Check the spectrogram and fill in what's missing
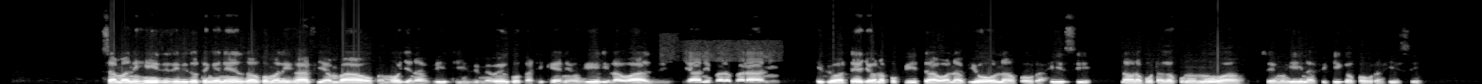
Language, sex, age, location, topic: Swahili, male, 25-35, Dar es Salaam, finance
